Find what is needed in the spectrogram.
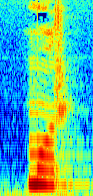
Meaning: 1. wall, brick (stone) part of a building 2. stone (brick) building
- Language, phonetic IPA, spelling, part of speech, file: Belarusian, [mur], мур, noun, Be-мур.ogg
